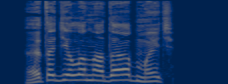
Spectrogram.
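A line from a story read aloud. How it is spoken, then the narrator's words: Loud. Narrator (Russian): громко сказал один из его поклонников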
